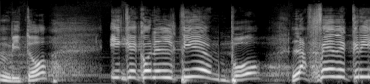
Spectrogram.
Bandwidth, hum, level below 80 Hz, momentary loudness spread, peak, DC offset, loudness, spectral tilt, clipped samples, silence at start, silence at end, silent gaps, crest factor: 18.5 kHz; none; -52 dBFS; 10 LU; -2 dBFS; under 0.1%; -12 LUFS; -4 dB/octave; under 0.1%; 0 s; 0 s; none; 12 dB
